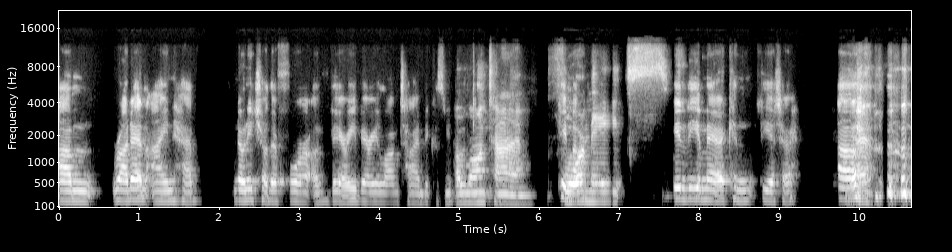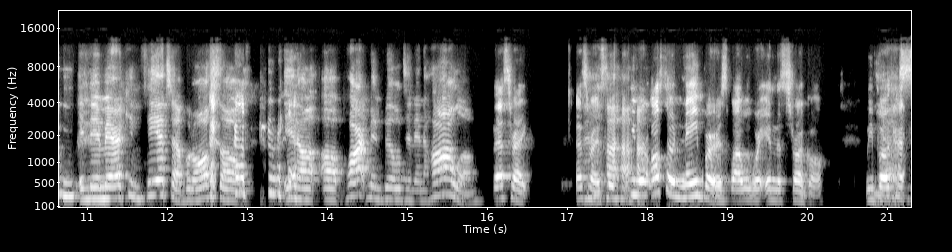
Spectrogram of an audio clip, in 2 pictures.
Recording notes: Virtual Q&A.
